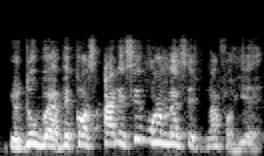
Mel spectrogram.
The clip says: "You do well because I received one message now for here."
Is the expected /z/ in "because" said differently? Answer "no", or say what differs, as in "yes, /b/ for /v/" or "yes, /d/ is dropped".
yes, /s/ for /z/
